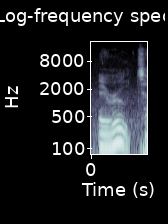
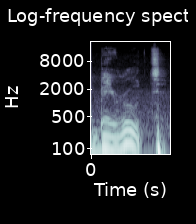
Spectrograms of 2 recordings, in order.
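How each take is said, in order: First: The last syllable does not sound like 'root'. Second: The last syllable sounds like 'root'. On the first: The speaker calls it wrong. "I keep saying it wrong" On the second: The speaker calls it right. "You got to say root"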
